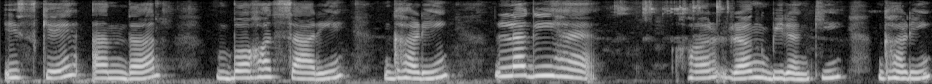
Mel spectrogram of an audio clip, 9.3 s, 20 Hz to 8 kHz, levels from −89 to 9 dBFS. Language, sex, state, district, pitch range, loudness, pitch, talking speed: Hindi, female, Bihar, West Champaran, 225-280 Hz, -13 LUFS, 245 Hz, 70 wpm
